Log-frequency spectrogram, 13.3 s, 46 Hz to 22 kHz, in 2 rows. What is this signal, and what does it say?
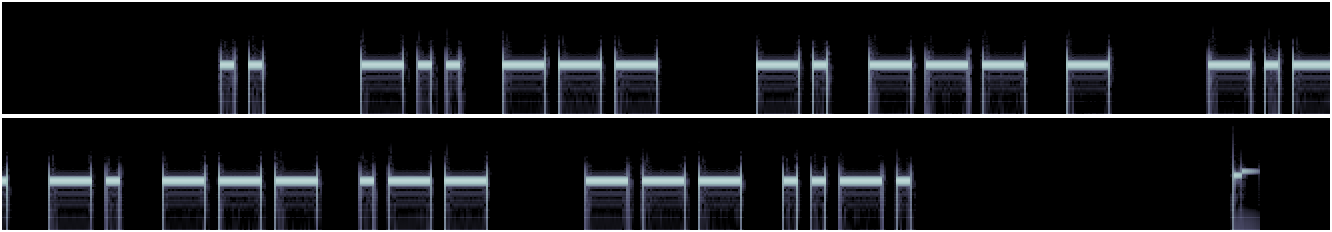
Morse code, heard as a keyed tone, about 17 wpm, 700 Hz. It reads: I DO NOT KNOW OF
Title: Sets of 5 Words Encore2 17wpm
